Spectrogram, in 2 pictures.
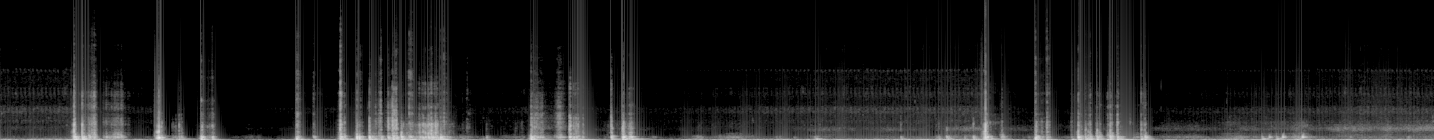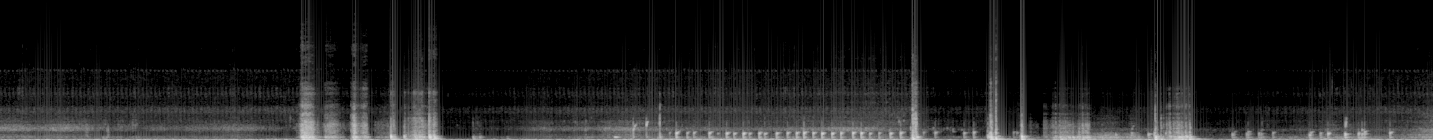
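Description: Sound picked up by a submerged camera: a steady low rumble of moving water, with many knocks and scrapes in clusters, like the camera housing bumping and rubbing against the rocks.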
